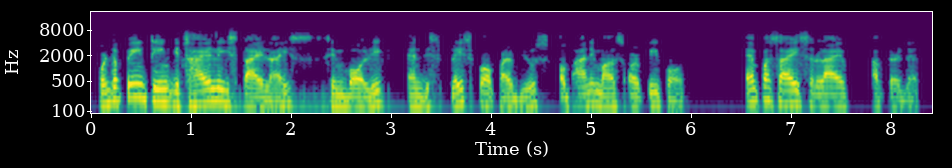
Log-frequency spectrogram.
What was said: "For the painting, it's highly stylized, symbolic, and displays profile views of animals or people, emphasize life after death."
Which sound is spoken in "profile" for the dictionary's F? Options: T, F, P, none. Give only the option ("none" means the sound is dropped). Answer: P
